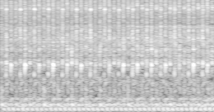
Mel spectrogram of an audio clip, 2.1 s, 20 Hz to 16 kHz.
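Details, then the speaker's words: Yanmar 3GM diesel in a Hunter 35.5 sailboat after throttle cable replacement and idle screw readjustment: even, steady idle just under 800 rpm with a regular firing beat, no hunting or misses; normal idle. "What's that? That's under 800. Just under 800? Yep. Yeah. And it's not moving. It's good."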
